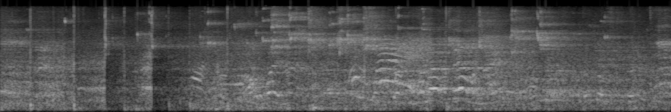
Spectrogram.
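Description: Basketball game on an indoor hardwood court: a ball bouncing on the floor amid the shouts and chatter of players and spectators, echoing in the large gym.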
